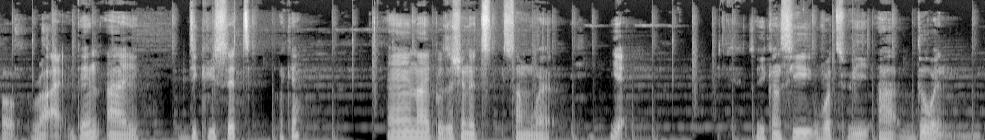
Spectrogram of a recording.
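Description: A man's voice: medium pitch, takes it slowly, pauses often, soft background music. A young man from Ghana with a Ghanaian English accent, talking step by step through a screen-recorded design tutorial and often checking in with "okay?". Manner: relaxed, step-by-step, frequent "okay?" check-ins. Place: indoor room, face in webcam corner.

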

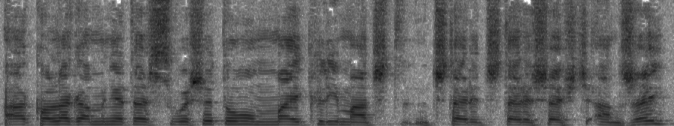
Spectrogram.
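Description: A male radio operator with a fairly high-pitched voice. He alternates between formal call-outs and casual remarks, recorded in a room at his radio desk. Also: little pitch movement, unhurried. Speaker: amateur radio operator, host.

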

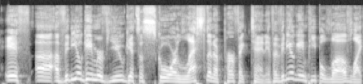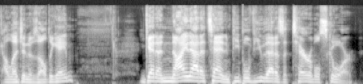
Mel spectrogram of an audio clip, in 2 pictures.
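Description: A man with a slightly higher voice talks in a loud, clear, direct way, often quick. His sound is dry and close to the microphone, with no room behind it. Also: animated, no room sound. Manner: fast-talking. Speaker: video essay host. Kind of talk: casual podcast discussion. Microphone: close studio microphone.

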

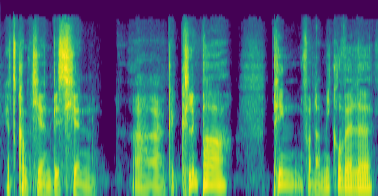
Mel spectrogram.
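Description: A man presenting a casual software tutorial, thinking aloud as he works. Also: mid-range voice, very animated, unhurried, vocal fry, no echo, studio quality. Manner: thinking aloud while working.

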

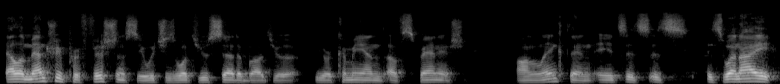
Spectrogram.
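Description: A man in his thirties who is a non-native English speaker, hosting a conversational interview over a video call in a halting, rephrasing way. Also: on the low side, a little mellow. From outside Canada. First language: not English. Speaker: interview host.

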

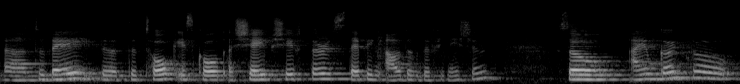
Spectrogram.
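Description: A woman's voice: medium pitch, a little mellow. Enthusiastic woman giving a conference talk. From Bulgaria. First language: Bulgarian. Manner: enthusiastic, chatty, asks the audience with "right?" and "okay?". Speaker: speaker. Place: large darkened lecture hall. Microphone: podium mic on a stand. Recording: roomy hall sound.

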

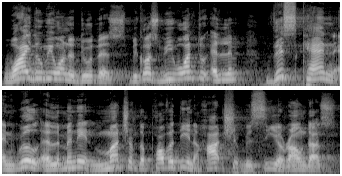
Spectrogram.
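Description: A man's voice: high-pitched, animated, brisk, fairly bright tone. A middle-aged man with a Singaporean accent gives an emphatic election rally speech at a podium microphone, firing rhetorical questions at the crowd. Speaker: political candidate. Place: outdoor stadium rally stage.

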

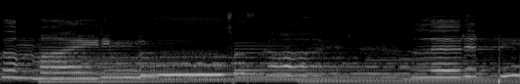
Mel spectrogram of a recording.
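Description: High-voiced young woman singing worship. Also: faint music behind. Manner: sustained, drawn-out singing. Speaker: worship singer. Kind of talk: worship song. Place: large church stage. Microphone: handheld microphone. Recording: live band loud behind.

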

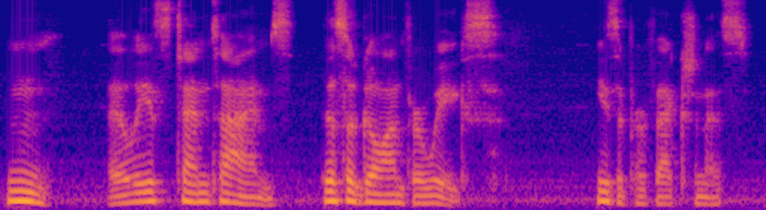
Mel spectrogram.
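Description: A man's voice: medium pitch, measured pace, a little mellow, lightly acted. A man playing a wry control room technician in an audio drama.

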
